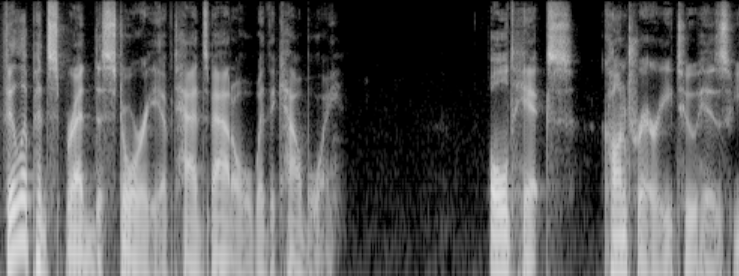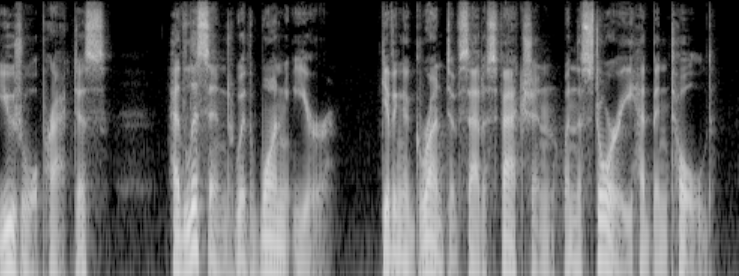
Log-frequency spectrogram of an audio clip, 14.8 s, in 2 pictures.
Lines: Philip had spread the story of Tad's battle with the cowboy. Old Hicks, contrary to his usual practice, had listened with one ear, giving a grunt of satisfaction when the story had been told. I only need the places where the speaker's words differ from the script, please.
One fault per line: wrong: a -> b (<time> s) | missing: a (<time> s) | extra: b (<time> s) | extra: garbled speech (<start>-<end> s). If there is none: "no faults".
no faults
